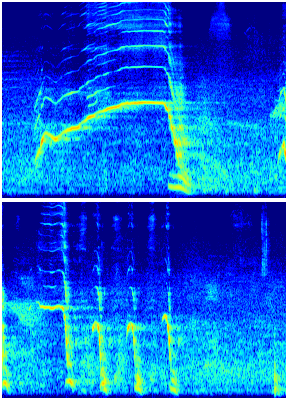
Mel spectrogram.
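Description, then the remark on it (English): A long rising, whistling bugle-like squeal followed by a series of short, sharp descending chirps, all made by a person blowing a latex diaphragm mouth call to imitate elk bugles and cow calls. “You can cow call soft with it, but you can also get pretty loud with it.”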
